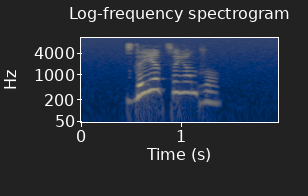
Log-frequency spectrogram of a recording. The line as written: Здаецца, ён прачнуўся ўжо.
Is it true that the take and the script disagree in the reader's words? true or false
true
